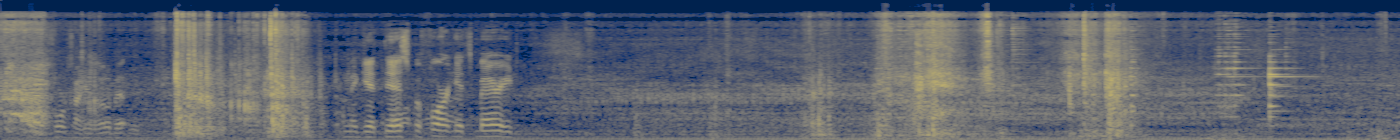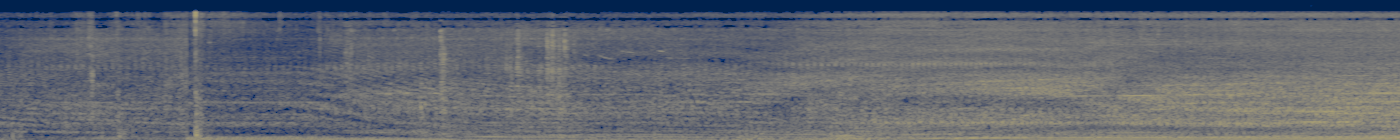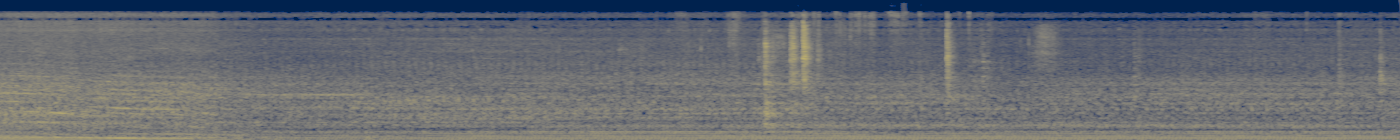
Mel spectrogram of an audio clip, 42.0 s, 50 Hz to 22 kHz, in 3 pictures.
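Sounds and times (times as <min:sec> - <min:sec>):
loader engine running: 0:00.0 - 0:42.0
sharp knocks and rattles: 0:00.9 - 0:03.5, 0:08.0 - 0:13.4, 0:35.5 - 0:36.7.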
